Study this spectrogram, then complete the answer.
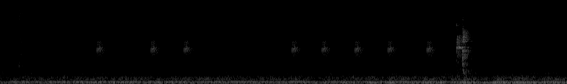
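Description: Short soft electronic clicks sound from a television as a menu is browsed.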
